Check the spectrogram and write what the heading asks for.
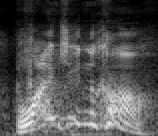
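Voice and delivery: high-pitched mother's scolding question; accusing. Acted. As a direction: demand it sharply like a cross parent. Mother confronts child in acted example.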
